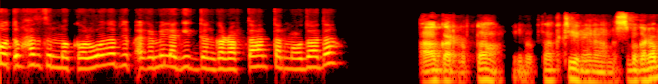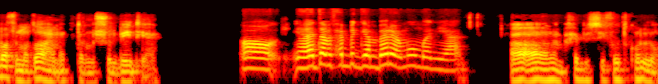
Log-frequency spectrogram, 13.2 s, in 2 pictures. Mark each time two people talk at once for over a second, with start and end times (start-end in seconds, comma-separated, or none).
none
